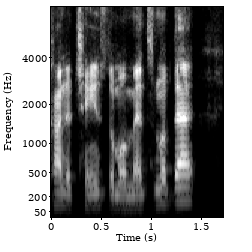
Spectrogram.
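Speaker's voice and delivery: ordinary talk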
